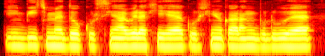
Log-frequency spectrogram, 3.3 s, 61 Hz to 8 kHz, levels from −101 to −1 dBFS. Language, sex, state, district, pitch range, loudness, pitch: Hindi, male, Jharkhand, Deoghar, 145-150 Hz, -16 LUFS, 145 Hz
